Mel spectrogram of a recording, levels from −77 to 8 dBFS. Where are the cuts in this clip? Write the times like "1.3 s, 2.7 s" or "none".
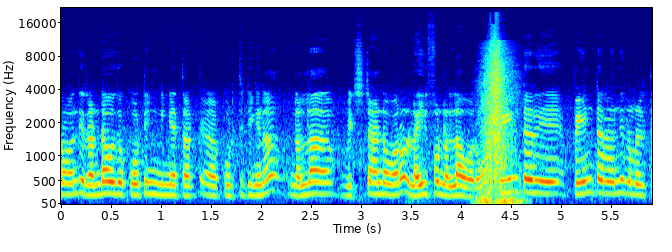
4.3 s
